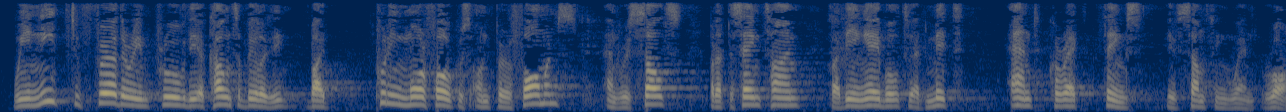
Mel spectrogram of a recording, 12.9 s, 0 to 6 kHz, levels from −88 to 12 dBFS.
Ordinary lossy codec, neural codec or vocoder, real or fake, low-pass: none; none; real; 5.4 kHz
